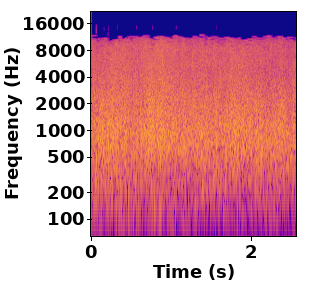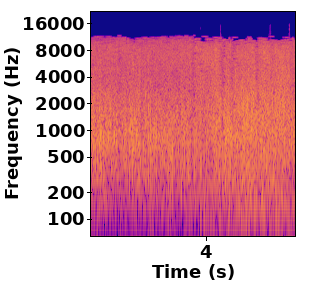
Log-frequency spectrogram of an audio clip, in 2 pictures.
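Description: Heavy thunderstorm rain pouring down onto a tarp canopy and the grass around it, a loud, steady hiss.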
